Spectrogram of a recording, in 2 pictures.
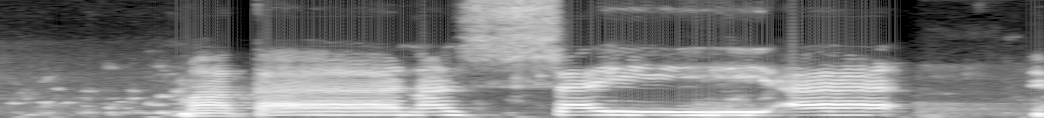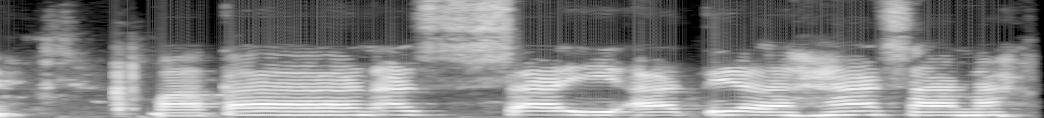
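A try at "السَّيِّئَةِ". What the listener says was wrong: Yanya ditasdidkan. Bunda tadi baca seolah tidak ada tasdid.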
